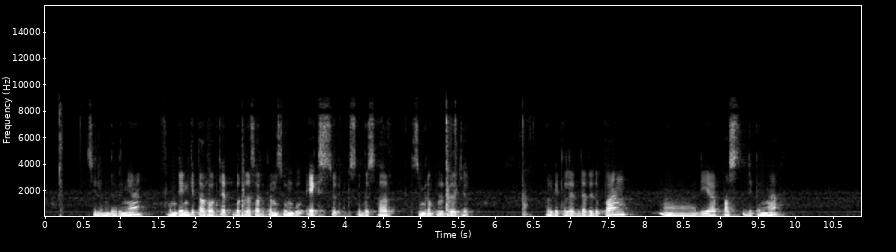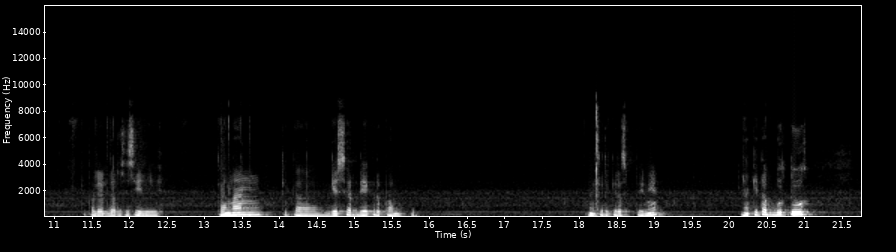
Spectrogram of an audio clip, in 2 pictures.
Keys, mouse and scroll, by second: 0.5-1.1 scroll up 11, 2.2-3.5 scroll up 4, 2.2 r, 6.3 KP_1, 7.1-7.4 scroll up 5, 9.4-10.4 scroll up 1, 11.6 KP_3, 13.2 g, 18.9-19.5 scroll down 2, 19.5 middle click.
